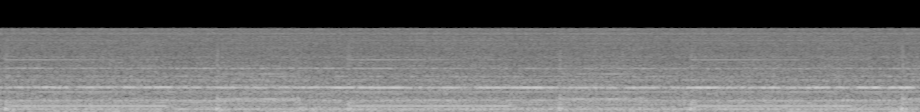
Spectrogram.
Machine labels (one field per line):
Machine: slide rail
